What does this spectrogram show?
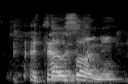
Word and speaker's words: Salsone: Is that the correct pronunciation? Salzoni. No. Salzoni. Easy. Salzoni. If you just, you know, always say, you go like this, you get it. Salzoni. It's like, just kind of put it together.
